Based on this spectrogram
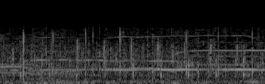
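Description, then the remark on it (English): An audience at a low-wage workers' rally in Kansas City claps steadily for a few seconds as an Episcopal reverend is called up to speak, a dense patter of many hands at moderate loudness with a faint sustained tone running underneath and no one speaking. “can I get a round of applause for Reverend Susan McCann?”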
